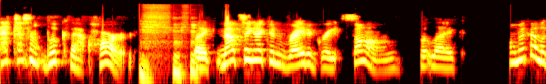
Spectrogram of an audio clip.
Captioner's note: laughter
